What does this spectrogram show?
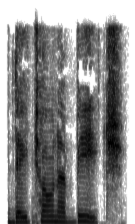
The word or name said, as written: Daytona Beach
